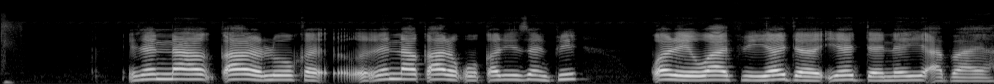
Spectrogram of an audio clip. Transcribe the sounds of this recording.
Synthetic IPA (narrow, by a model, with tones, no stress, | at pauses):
ʔ | dɐ˦nːa˦kʼaː˦ɽa˨kʷʼoː˨kʼɐ˦ɽiː˦zɐ˦˨mɸi˦ | kʷʼɐ˦ɽeː˨waː˦ɸi˨jɐ˦da˨jɐ˦dːa˨na˦ji˦ʔa˨baː˦jaː˦ʔ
